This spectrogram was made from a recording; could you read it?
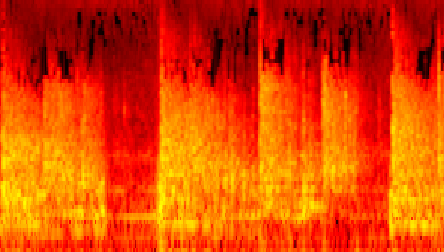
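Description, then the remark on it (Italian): Heavy, booming sledgehammer blows strike over and over at an uneven pace, each followed by a rough crumbling rush of noise, like masonry breaking apart, as a worker knocks down a wall that had bricked up old toilets, in a Fantozzi scene. “Il muro viene abbattuto.”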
